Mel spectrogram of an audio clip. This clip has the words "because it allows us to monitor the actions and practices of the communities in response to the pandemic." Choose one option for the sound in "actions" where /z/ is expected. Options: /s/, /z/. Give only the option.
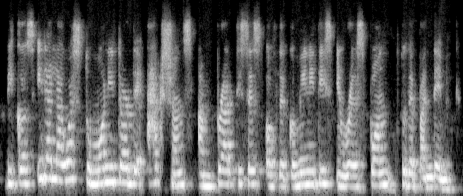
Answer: /s/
